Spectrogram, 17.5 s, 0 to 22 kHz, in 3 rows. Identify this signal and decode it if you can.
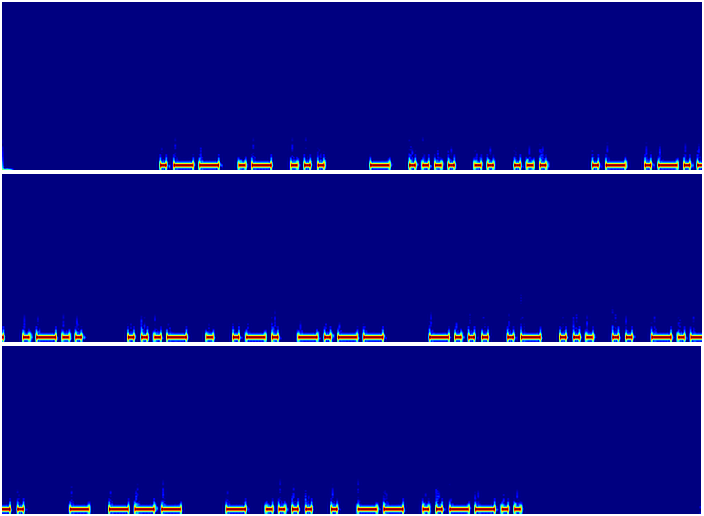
Morse code, heard as a keyed tone, about 22 wpm, 700 Hz. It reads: WAS THIS ALL VERY BASIC TO THEM?
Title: Sentences from Top 1000 Words - Review Part 3 - 22wpm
